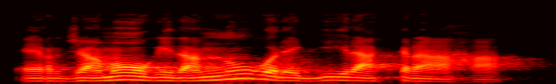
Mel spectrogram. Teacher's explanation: in alcuni parlanti la S tende ad essere sostituita anche questa volta da un suono più arretrato, per cui crasa può diventare craha.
